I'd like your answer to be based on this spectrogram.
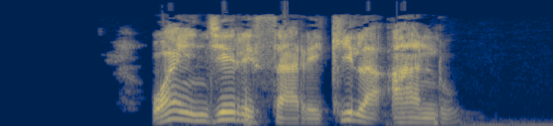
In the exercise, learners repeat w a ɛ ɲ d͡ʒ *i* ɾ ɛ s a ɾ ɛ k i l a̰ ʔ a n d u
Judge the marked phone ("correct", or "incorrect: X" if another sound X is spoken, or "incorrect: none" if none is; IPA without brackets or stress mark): incorrect: ɛ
